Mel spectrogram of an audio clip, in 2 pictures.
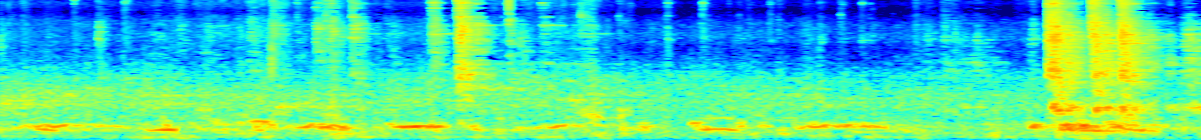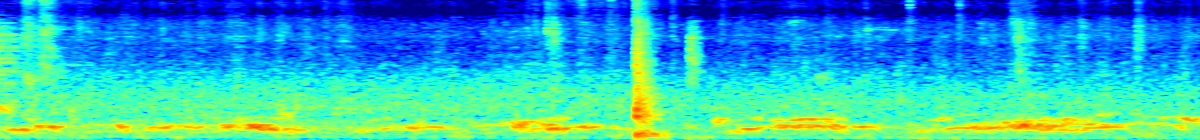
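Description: Racing pigeons cooing continuously at the loft, with a few loud flurries of wing flapping and a sharp knock a little after nine seconds as a bird flies in and lands.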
